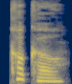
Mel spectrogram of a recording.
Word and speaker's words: cocoa: Both US and UK have the same pronunciation of this word, cocoa. Now read the syllables shown on the screen naturally. Co, cocoa. Stress co and keep co soft, smooth flow.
